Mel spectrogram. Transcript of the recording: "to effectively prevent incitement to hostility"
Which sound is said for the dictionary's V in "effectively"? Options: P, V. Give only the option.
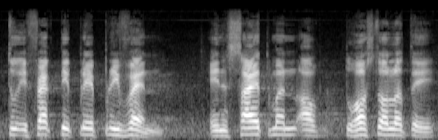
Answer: P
